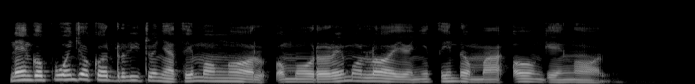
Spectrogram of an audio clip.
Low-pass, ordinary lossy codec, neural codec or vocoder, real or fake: 7.2 kHz; none; none; real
